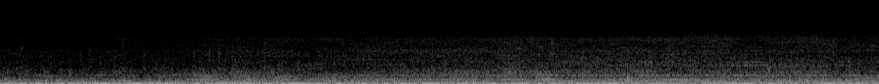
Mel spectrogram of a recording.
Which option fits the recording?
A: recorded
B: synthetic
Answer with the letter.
A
